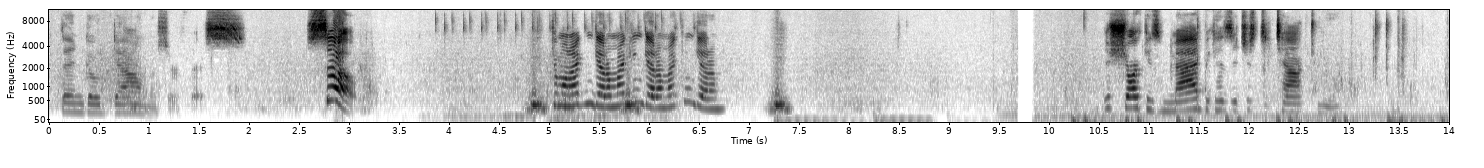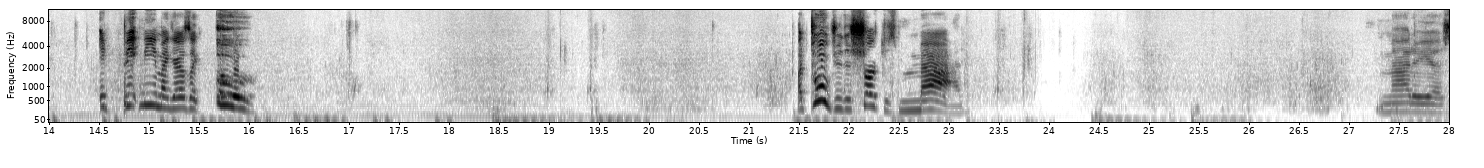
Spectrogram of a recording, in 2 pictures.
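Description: Small waves lap gently at a sandy shore.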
